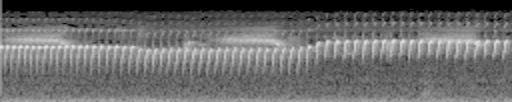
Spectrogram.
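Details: A canary's long water-fountain song for training other songbirds: continuous buzzy pulsed trill that dips slightly, then jumps higher and keeps rolling evenly.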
